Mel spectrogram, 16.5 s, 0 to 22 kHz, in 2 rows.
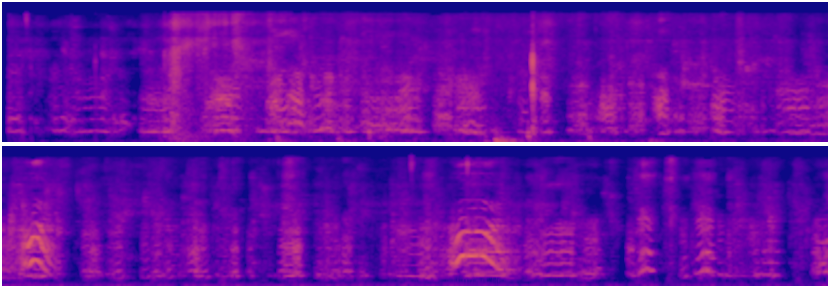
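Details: Tibetan Mastiff puppies only a few hours old, part of a litter of four boys and two girls born April 23, 2019, giving many overlapping squeaky whimpers and short rising-falling squeals with faint background noise.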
